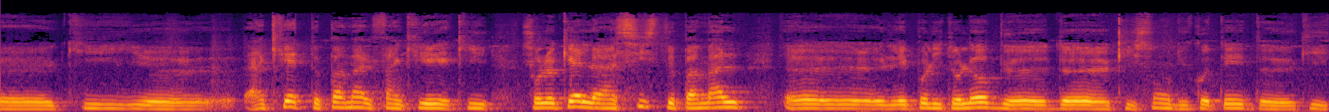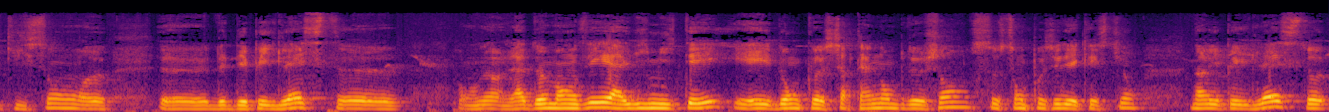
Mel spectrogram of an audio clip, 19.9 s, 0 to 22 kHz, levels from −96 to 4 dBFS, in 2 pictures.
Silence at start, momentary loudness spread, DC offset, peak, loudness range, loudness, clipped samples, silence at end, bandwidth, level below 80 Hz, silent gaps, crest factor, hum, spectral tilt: 0 s; 11 LU; under 0.1%; 0 dBFS; 4 LU; -16 LUFS; under 0.1%; 0 s; 13.5 kHz; -52 dBFS; none; 16 dB; none; -7 dB/octave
